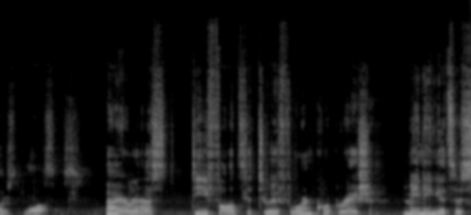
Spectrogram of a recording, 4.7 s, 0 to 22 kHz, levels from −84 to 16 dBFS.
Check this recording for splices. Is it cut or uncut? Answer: cut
